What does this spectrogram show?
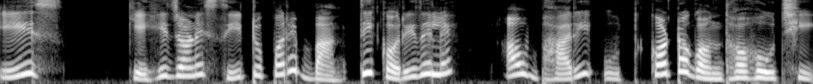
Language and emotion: Odia, disgusted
